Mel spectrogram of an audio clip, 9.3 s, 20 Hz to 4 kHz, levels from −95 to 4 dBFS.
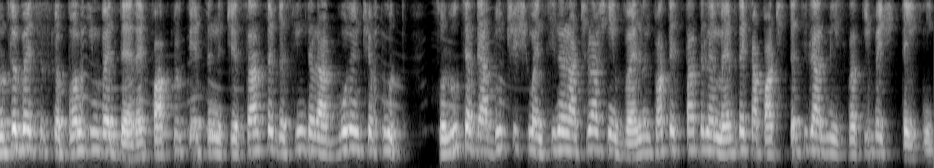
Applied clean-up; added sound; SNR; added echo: neural mask model DeepFilterNet 3.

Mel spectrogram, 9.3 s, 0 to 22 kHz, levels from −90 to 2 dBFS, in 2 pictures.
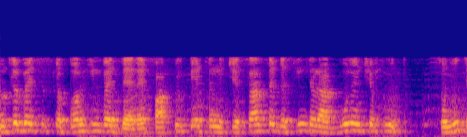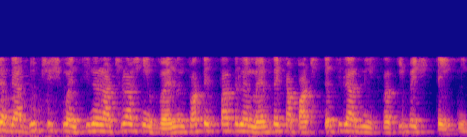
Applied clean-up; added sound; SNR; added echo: neural separator model SepFormer DNS4.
